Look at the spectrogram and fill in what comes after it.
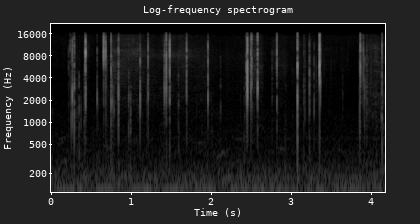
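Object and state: Plastic bag packaging crinkled.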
